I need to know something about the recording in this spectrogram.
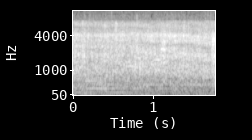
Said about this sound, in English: The sound is being created by the functional looking fountains outside the council house.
